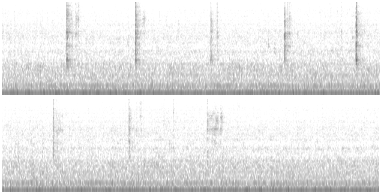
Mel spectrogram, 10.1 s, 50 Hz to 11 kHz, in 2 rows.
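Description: AEG Öko-Lavamat 88840 front-loading washing machine filling with water, typical of the fabric-softener rinse: water runs into the drum over a steady low hum. Light clicks come about once a second for the first eight seconds.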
